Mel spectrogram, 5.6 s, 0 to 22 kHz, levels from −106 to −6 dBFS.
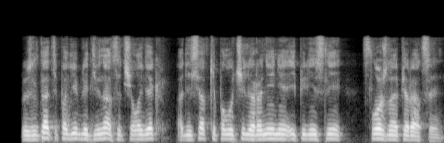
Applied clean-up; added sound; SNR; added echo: neural mask model DeepFilterNet 3.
